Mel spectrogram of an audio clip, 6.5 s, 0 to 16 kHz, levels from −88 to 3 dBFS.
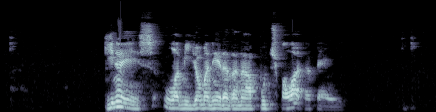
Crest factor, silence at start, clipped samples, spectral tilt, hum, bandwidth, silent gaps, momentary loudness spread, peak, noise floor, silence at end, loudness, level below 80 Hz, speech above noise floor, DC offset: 18 dB; 1.55 s; under 0.1%; -5 dB/octave; none; 7.8 kHz; none; 16 LU; 0 dBFS; -77 dBFS; 1.5 s; -15 LUFS; -62 dBFS; 62 dB; under 0.1%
